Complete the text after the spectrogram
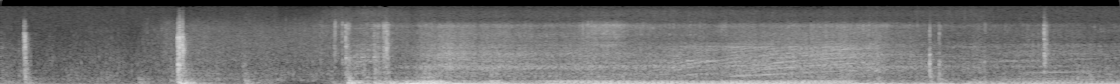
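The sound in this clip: A car drives off: a sharp thud, then the engine starts with a roar and revs up as the car accelerates away, leaving a steady, loud driving rumble.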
